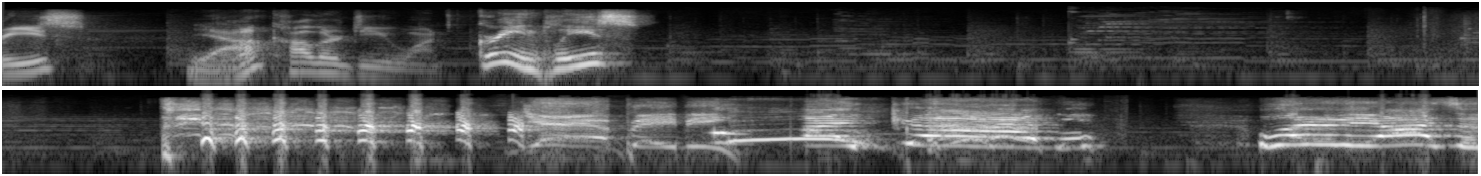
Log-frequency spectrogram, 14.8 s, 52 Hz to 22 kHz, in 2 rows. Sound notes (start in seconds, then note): 8.2 laugh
